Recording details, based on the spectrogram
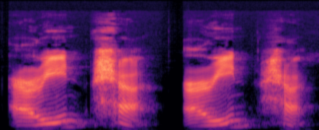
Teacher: হলকের মধ্যখান হইতে, মানে গলার মধ্যখান হইতে 2টি হরফ উচ্চারিত হয়।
